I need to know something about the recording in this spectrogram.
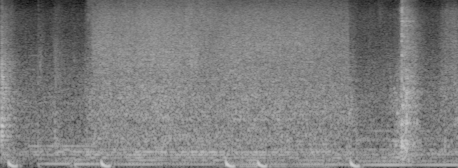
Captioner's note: garden hose noises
